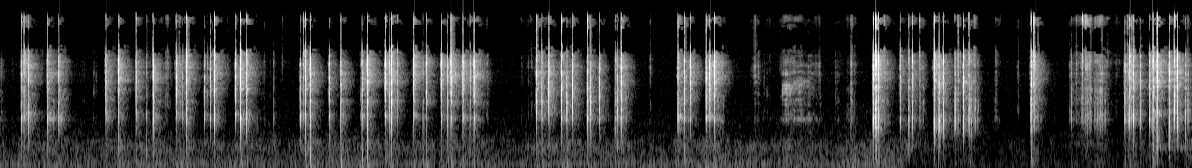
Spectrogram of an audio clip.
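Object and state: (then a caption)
Plastic Christmas ornament ball. Long natural nails tap and scratch the surface of a hand-sized, hollow plastic Christmas ornament ball with shiny red stripes and glittery white stripes, held up in the air. Quick, bright, clicky taps come in rapid bursts with very short ring, broken by a softer, hissy scratching stretch near the middle.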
